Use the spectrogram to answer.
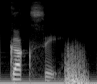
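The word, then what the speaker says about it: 学生: Gakuse bacanya, tulisannya gakuse. Kalau dilafalkan menjadi gakse, gakse. Jadi U-nya melebur.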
